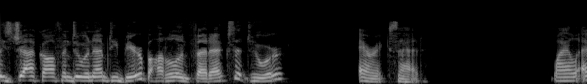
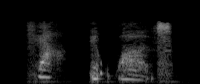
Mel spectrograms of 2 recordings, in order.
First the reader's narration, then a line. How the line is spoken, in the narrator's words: she whispered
